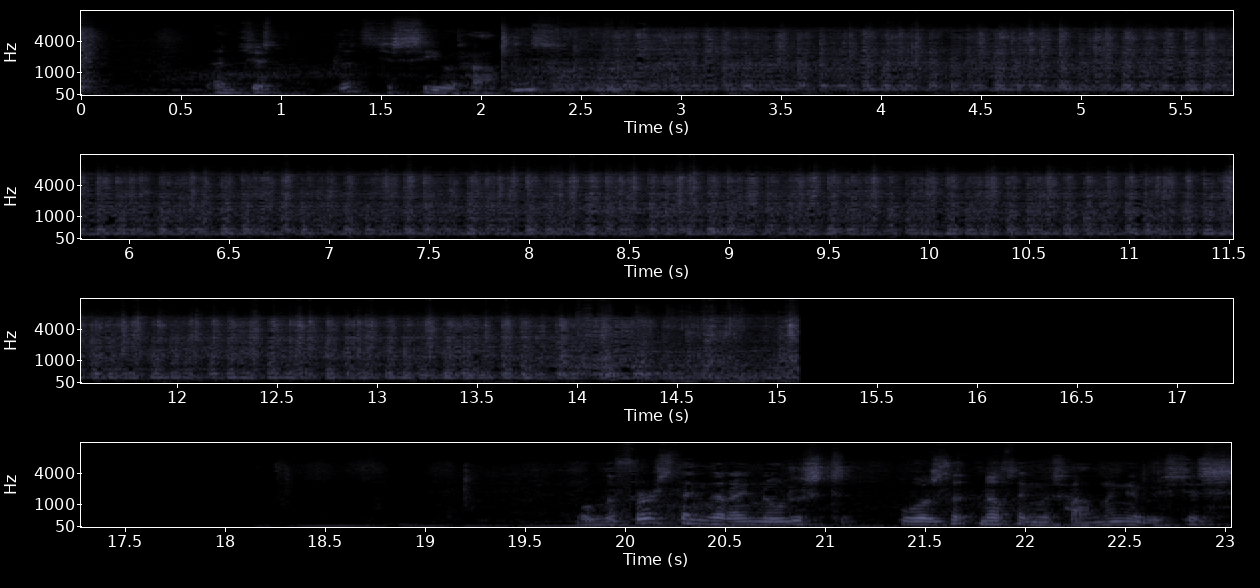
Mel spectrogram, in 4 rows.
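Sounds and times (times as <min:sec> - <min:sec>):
rock tumbler whirring rattle: 0:02.6 - 0:15.1.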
